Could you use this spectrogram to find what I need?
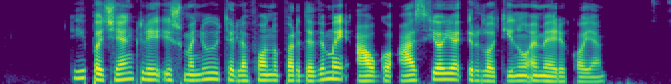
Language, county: Lithuanian, Utena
